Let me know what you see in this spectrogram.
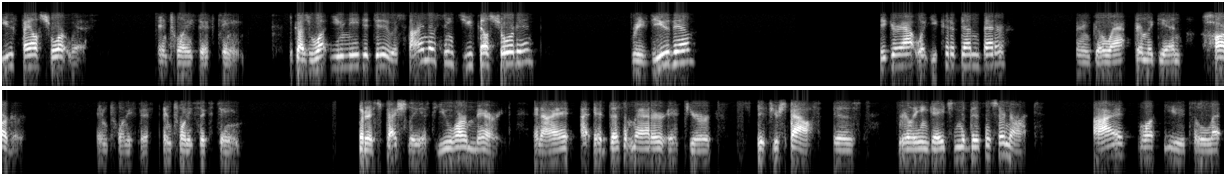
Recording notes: Team Elite Conference Call.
